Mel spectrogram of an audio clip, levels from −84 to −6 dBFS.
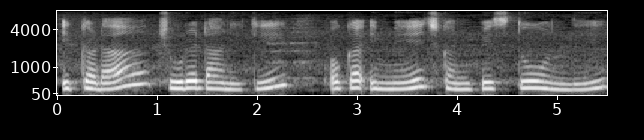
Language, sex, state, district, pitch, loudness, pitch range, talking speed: Telugu, female, Andhra Pradesh, Sri Satya Sai, 235 Hz, -15 LUFS, 225-255 Hz, 65 wpm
